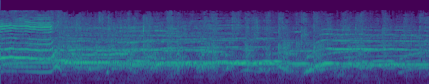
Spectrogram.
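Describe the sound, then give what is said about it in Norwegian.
Loud, sustained excited screaming from several people at once as a women's footballer of the year award is received, high-pitched and shrill, with overlapping shrieks that rise and fall continuously, intense with no pauses. “og så fortsetter de å skrike i flere ja, ja, minutter.”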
